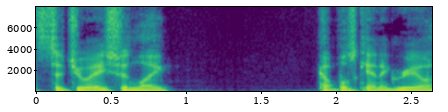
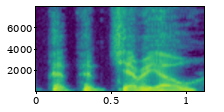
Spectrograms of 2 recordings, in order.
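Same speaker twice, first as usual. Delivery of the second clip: laughing mock posh British accent, higher; 9 semitones higher than usual. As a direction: play the silly English gent in a British accent.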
